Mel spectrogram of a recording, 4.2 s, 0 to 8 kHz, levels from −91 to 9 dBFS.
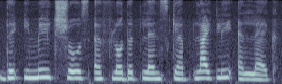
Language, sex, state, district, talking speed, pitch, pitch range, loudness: English, female, Nagaland, Kohima, 125 wpm, 220 Hz, 205-235 Hz, -17 LUFS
